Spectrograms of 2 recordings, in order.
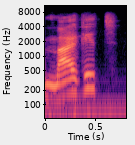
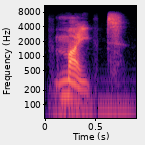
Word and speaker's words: might: might okay now um when you see a gh in english typically that is going to be a silent sound okay so that gh when they're together they will not make a sound in most cases okay not every case but in most so instead of marget it's might try that might good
